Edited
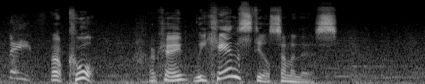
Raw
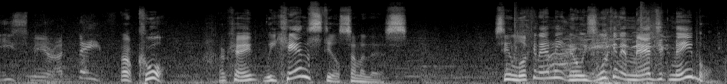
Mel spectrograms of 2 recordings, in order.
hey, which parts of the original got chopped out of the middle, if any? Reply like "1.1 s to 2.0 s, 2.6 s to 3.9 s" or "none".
none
